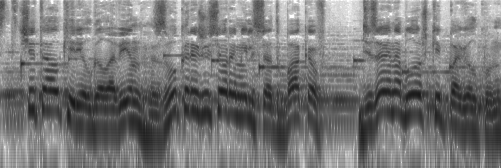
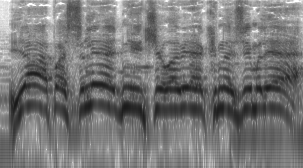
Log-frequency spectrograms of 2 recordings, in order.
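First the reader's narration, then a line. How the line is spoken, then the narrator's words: Shouting. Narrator (Russian): закричал он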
